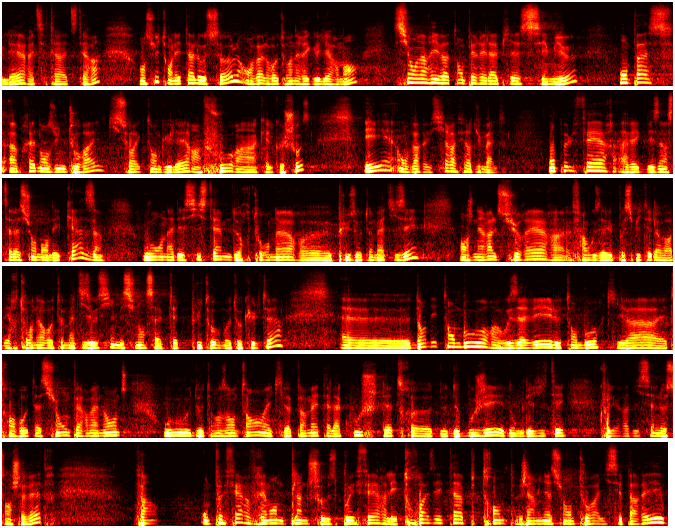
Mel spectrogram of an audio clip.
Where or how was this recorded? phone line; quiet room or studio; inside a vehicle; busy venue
busy venue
